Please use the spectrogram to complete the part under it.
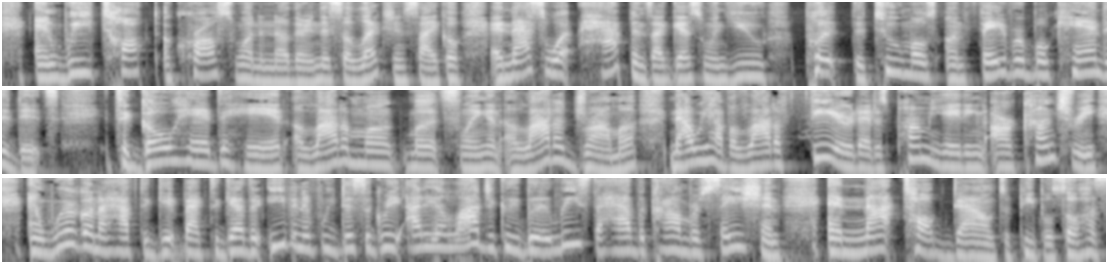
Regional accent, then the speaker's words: Cleveland, Ohio, United States; the Republican convention was in my hometown in Cleveland, Ohio

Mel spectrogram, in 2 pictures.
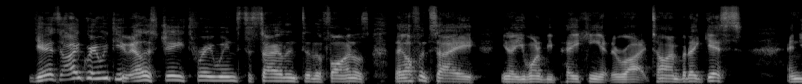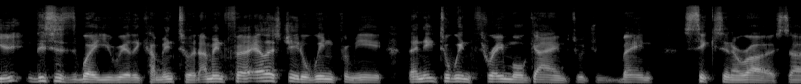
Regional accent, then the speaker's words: Rose Bay, New South Wales, Australia; I grew up in Rose Bay, and I used to get letter grades. Which is in Australia.

